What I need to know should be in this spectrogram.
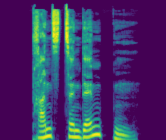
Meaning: inflection of transzendent: 1. strong genitive masculine/neuter singular 2. weak/mixed genitive/dative all-gender singular 3. strong/weak/mixed accusative masculine singular 4. strong dative plural
- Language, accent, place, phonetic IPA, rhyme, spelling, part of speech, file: German, Germany, Berlin, [ˌtʁanst͡sɛnˈdɛntn̩], -ɛntn̩, transzendenten, adjective, De-transzendenten.ogg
